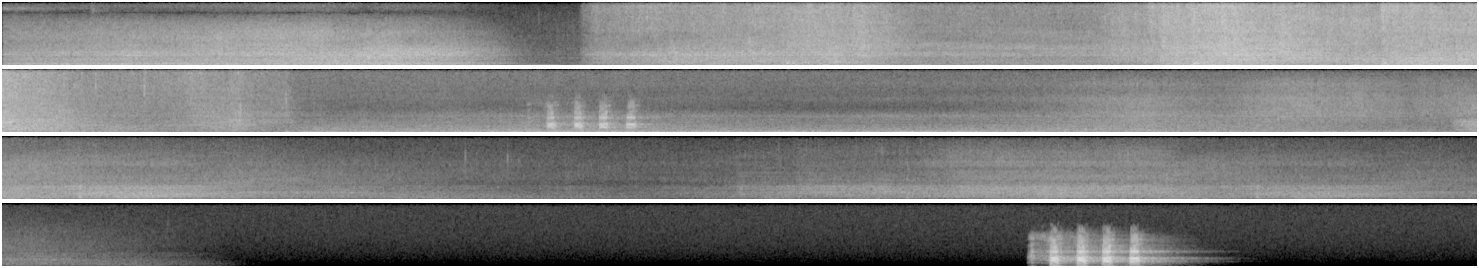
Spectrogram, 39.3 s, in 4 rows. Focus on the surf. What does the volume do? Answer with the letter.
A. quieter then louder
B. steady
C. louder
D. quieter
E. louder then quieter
D.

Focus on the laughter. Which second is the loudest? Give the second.
37 s.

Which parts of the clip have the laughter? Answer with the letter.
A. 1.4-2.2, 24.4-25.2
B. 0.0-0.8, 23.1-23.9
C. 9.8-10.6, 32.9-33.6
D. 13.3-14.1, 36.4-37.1
D.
